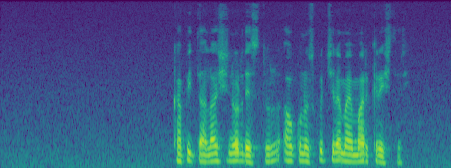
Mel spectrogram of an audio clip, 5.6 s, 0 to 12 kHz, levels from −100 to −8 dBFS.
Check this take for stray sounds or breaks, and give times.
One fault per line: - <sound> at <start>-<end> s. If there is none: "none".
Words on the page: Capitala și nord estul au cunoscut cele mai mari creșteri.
none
